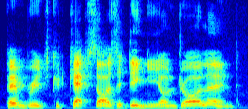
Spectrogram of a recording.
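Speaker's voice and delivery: mock the captain; Alf, mocking sailor. A narrator's reading. Alf joking to Mac about Pembridge, slow scoffing voice.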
